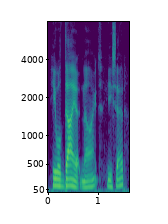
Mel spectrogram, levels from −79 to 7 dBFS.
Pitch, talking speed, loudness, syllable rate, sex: 110 Hz, 260 wpm, -18 LUFS, 4.8 syllables/s, male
